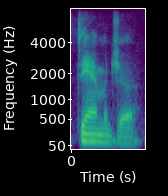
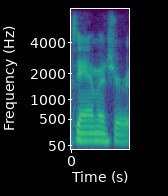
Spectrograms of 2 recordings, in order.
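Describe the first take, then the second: First: The name ends with a 'jah' sound. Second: The name ends with a 'jer' sound. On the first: The speaker calls it right. "It's Damaja" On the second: The speaker calls it wrong. "It's not Damager"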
